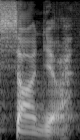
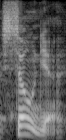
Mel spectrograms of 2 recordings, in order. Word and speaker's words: Sonia: Her name is Sonia, or Sonia, depending on how you want to pronounce it. Sonia to basically sound like Sonic, or just Sonia, or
